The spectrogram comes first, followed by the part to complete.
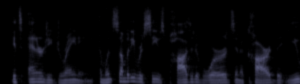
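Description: A man with an American accent has an ordinary speaking voice. His medium pitch moves with ordinary variation. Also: very clean recording, silent background. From US Midwest, Chicago south suburbs. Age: 60s. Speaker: network marketing speaker. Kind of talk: interview.

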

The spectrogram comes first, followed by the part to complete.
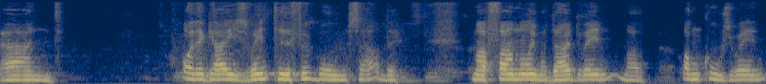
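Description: A man with an Ayrshire accent, high pitch, fairly even intonation, and a fairly slow pace broken by long, frequent pauses. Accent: Ayrshire Scottish. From Scotland, Kilmarnock (Ayrshire). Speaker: former footballer. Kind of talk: casual interview.

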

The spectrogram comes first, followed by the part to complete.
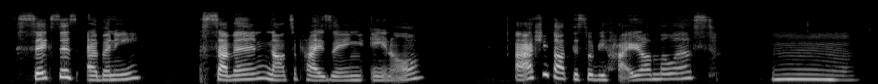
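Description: A woman with an American accent and a bright, sharp tone, fairly slow with long, frequent pauses and ordinary pitch variation, in a dry, close, echo-free, very clean recording over a silent background. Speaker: podcast co-host. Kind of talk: casual chat.

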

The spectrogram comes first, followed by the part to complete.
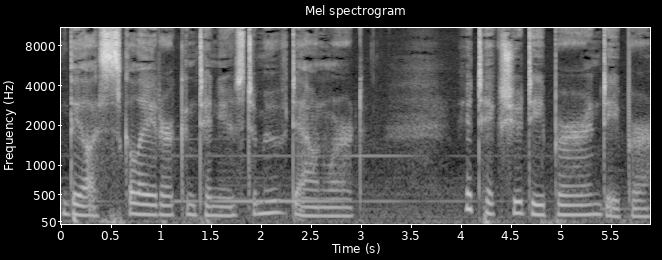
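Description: Over music in the background, a woman with a fairly low pitch speaks at a fairly slow pace in a calm, soothing tone with ordinary pitch variation. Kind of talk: guided meditation. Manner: slow, soothing and hypnotic; soft-spoken, calm, gently paced with long pauses.

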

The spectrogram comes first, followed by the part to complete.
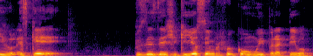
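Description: A man talks at a moderate pace with a dark, mellow tone. His voice is somewhat breathy. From northern Mexico, Chihuahua. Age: 20s. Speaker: psychology student and podcaster. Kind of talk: casual interview.

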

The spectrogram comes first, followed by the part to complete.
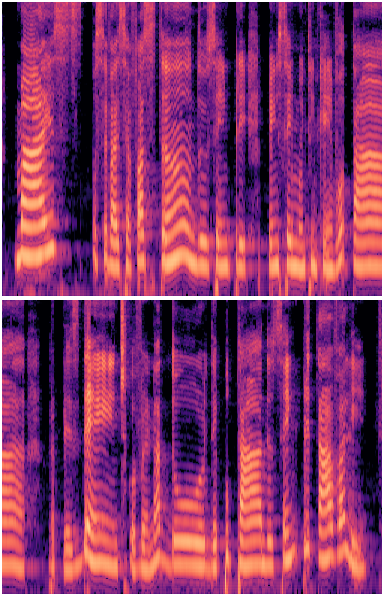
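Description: Recorded very cleanly against a silent background, a woman with a normal speaking voice talks at a fairly slow pace, her medium pitch moving with lively intonation. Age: 50s. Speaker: city councillor and psychologist. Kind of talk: casual interview.

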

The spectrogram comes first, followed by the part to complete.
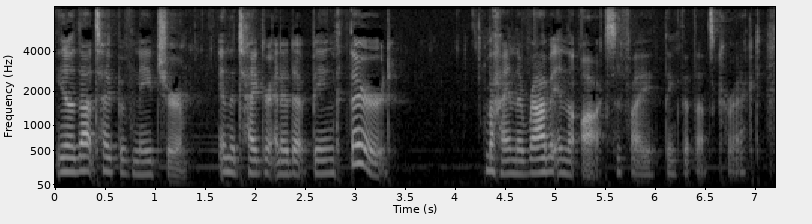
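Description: In a plain, everyday voice, a woman talks at a moderate pace with a fairly low pitch. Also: ordinary pitch variation. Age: 20s. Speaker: podcast host. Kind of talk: casual solo chat.

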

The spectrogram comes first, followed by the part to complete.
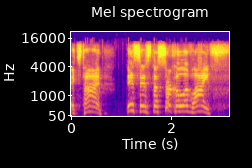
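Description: A man in a put-on character voice, extremely high-pitched, at a fairly slow pace. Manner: resigned, cheerful.

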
